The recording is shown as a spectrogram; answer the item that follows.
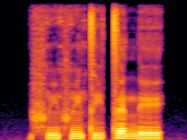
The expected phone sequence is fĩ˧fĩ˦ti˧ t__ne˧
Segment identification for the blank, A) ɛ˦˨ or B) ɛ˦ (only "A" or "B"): B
